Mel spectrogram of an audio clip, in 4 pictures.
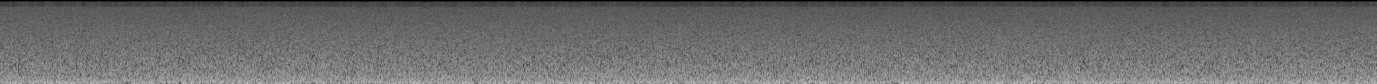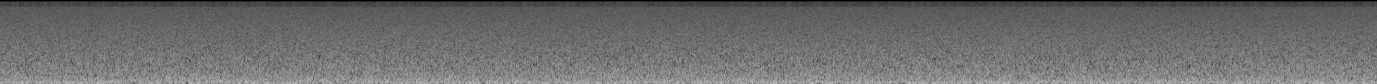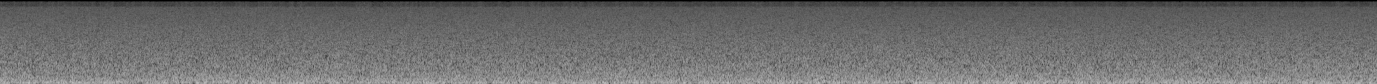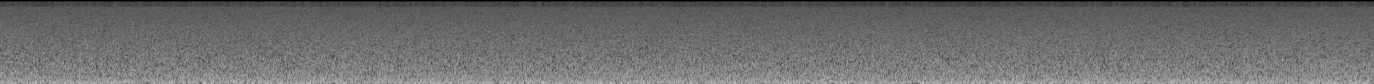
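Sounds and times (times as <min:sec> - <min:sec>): steady pink noise hiss: 0:00.0 - 0:55.0.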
